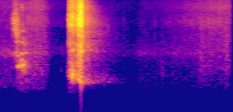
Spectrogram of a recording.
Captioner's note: crunchy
